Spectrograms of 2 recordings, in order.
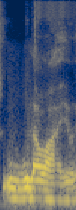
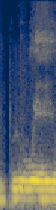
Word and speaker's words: Bulawayo: And one of the things that we're always criticized with is that Alice does not sound local, because it can't pronounce Ubulawayo, it will say Bluey, or it can say Lupane, it will say Lupain, and all those things like that.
